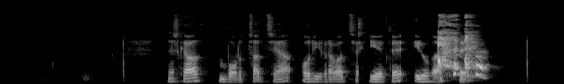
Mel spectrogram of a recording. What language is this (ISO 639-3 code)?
eus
